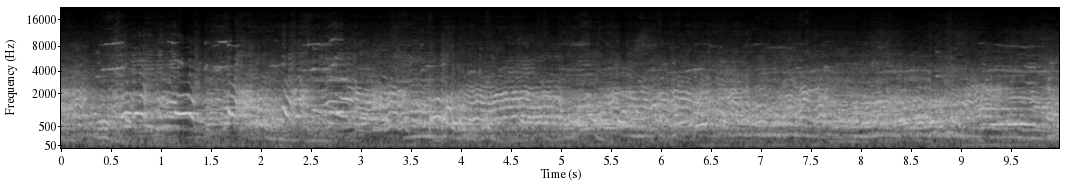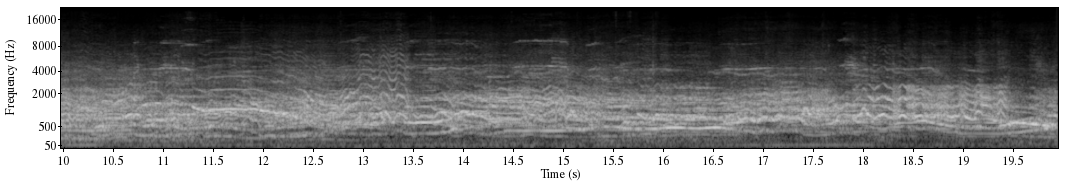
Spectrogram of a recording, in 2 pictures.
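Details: A pack of European wolves at Tama Zoological Park in Japan howling in chorus; many overlapping voices waver up and down continuously for twenty seconds, with yips and whine-like bends mixed into the dense chorus.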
